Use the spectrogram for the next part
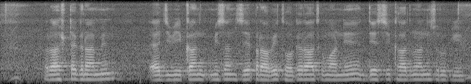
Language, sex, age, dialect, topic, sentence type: Hindi, male, 18-24, Hindustani Malvi Khadi Boli, banking, statement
